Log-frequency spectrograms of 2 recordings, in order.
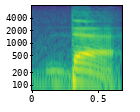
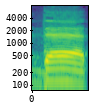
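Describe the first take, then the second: First: The consonant is held firmly at its articulation point. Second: The consonant is released loosely without holding. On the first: The speaker calls it right. "tetapi da" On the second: The speaker calls it wrong. "bukan kata da"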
